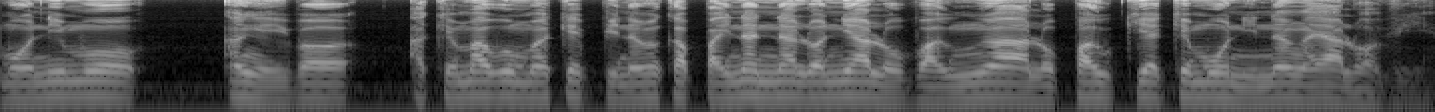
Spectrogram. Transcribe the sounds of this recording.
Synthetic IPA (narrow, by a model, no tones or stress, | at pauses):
mo̞nimo | aŋejba | ake̞maβumoakepinamekapajnanialoanialo̞bawŋalo̞pawkiakemoninaŋajaloaβi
